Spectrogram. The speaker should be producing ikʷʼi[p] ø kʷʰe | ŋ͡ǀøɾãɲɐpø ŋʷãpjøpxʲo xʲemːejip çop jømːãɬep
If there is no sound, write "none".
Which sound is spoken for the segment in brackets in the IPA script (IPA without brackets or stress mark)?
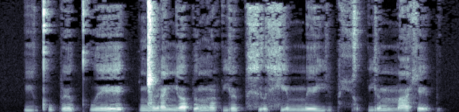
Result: p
